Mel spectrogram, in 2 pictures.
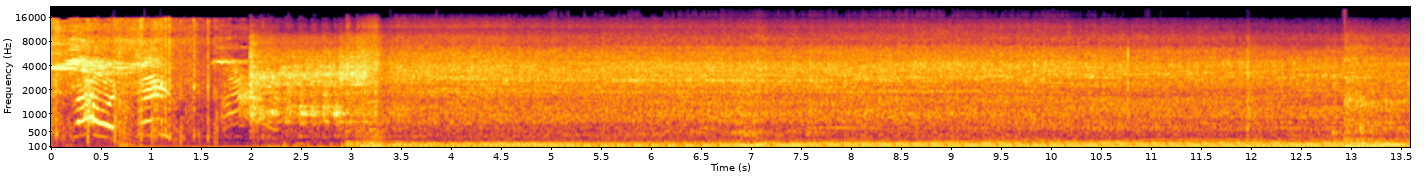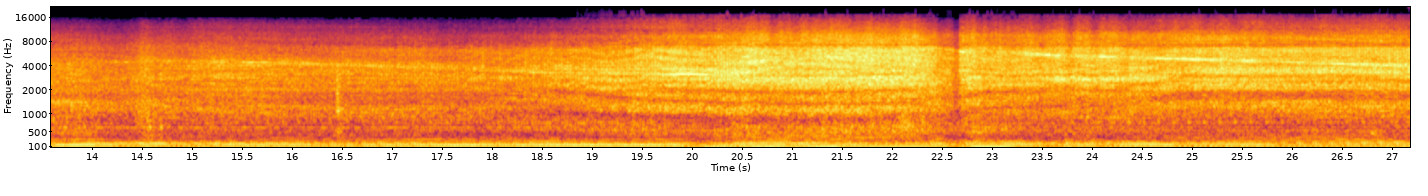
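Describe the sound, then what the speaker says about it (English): A 6.7 Cummins diesel truck engine runs at a steady, loud idle with a deep drone throughout as it is shifted into reverse, with people talking nearby. "Put it in reverse, Terry."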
